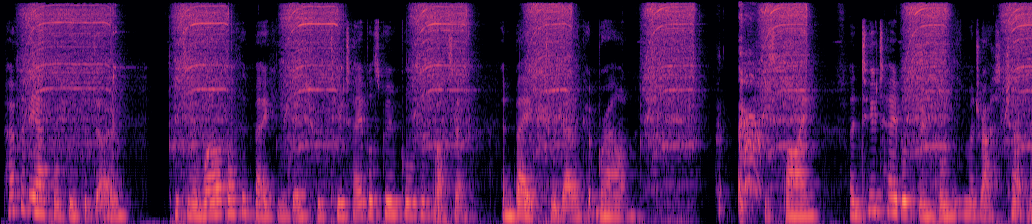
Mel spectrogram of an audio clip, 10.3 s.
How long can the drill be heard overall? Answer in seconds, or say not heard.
10 s.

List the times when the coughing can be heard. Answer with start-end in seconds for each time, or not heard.
7.2-7.8.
